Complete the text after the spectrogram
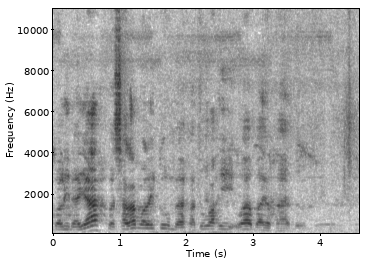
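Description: A young man speaks with animation close by.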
